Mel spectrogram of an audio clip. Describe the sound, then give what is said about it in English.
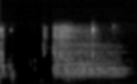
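A loud, sustained train horn blares for over a second, a rich chord-like tone that swells in suddenly and fades slightly at the end, preceded by a few faint clunks. “There's a train coming. I hear it. All right. So the train's on our audio.”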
